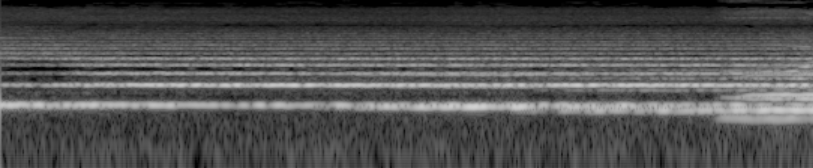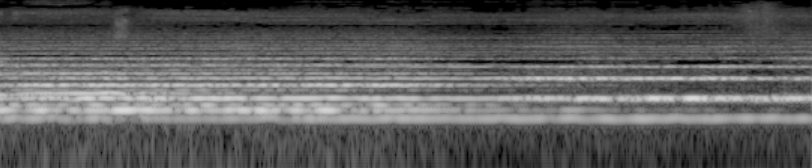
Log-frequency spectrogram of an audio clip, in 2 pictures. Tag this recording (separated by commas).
Music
